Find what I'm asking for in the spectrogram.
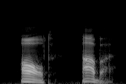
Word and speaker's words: Altaba: The Wall Street Journal says the word is a combination of alternate and Alibaba. So apparently it's pronounced Alt-ABBA.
